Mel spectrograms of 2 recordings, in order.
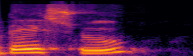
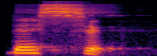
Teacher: Porque vimos regla de pronunciación de que la U al final, en una palabra que termine con alguna sílaba que sea de la U, esta U pierde fuerza. Entonces, en lugar de pronunciarlo como de su, pronunciamos des. Muy suave, muy sutil la U, des. O des, está bien, des.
